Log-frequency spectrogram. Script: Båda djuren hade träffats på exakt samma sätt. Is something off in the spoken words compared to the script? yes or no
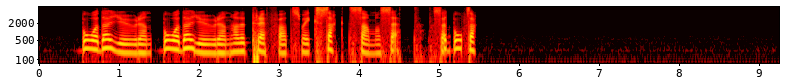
yes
